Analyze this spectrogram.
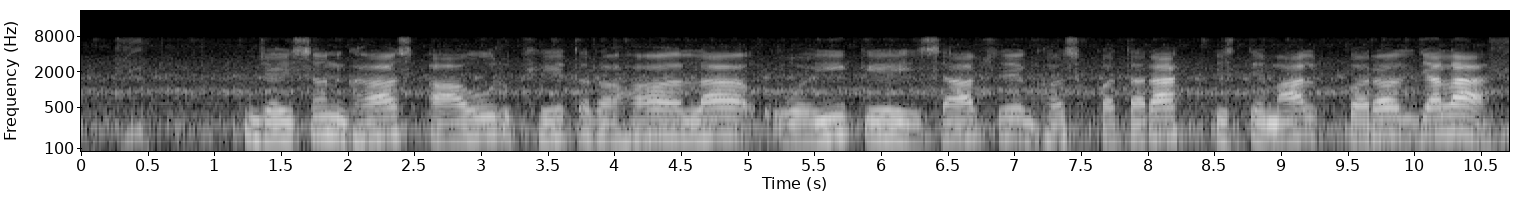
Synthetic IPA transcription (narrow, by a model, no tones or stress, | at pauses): d͡ʒəɪsənɡʱasauɾkʰet̪ɾəɦəlaoɦikeɦɪsaːbseɡʱəskət̪ɾa | ɪst̪eːmaːlkəɾəld͡ʒala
